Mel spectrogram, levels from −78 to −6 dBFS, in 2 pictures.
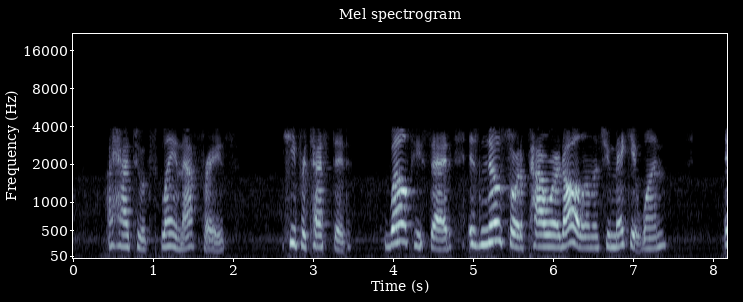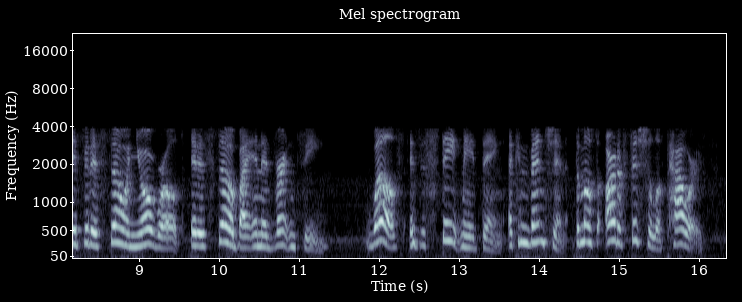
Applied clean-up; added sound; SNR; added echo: none; none; none; none.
